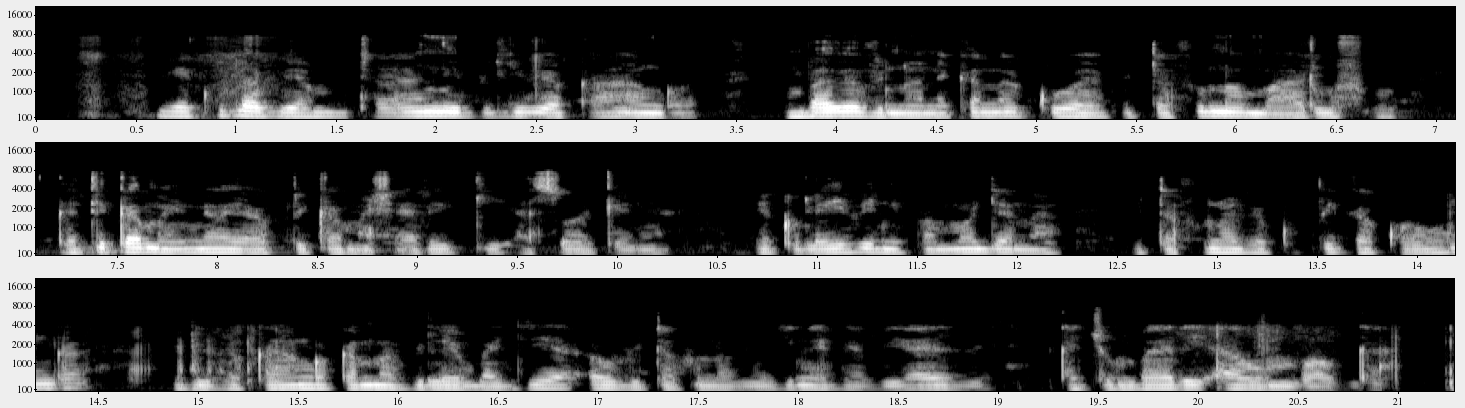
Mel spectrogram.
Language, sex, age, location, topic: Swahili, male, 18-24, Mombasa, agriculture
